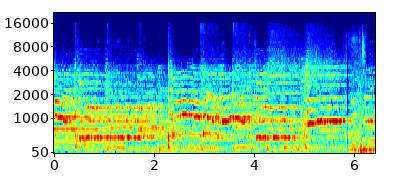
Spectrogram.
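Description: A woman singing a slow ballad melody in long held notes into a microphone, live with a band of keyboard and electric bass behind her.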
